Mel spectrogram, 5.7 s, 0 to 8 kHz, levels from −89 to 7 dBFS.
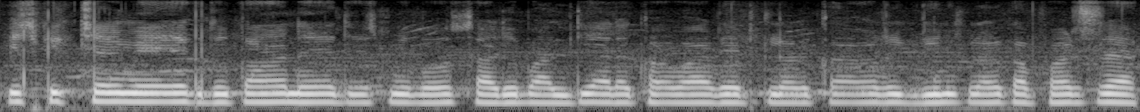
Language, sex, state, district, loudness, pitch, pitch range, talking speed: Hindi, male, Bihar, Katihar, -13 LUFS, 175 Hz, 170-180 Hz, 240 wpm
